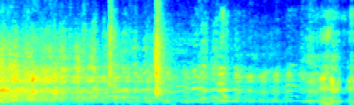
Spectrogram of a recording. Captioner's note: laughter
